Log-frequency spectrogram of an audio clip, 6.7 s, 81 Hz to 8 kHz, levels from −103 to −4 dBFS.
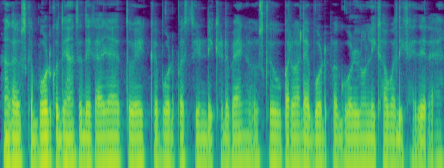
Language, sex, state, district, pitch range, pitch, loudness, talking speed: Hindi, male, Bihar, Katihar, 90-95 Hz, 90 Hz, -20 LUFS, 250 wpm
